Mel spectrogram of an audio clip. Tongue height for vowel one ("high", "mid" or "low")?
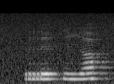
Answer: mid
